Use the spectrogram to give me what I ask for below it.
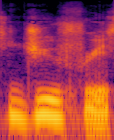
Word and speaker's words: Giuffre: I think it's Giuffre, is how you say that.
